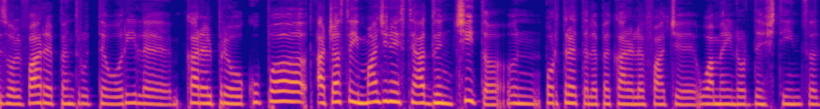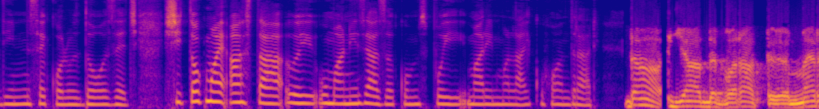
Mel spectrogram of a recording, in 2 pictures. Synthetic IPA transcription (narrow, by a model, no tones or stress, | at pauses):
zo̞lvaɾe̞pe̞nt̪ɾut̪e̞o̞ɾiːle̞kaɾe̞ɨlpɾe̞o̞kupəat͡ʃast̪əimad͡ʒinejest̪e̞ad̪ɨnt͡ʃit̪əɨnpo̞rt̪ɾe̞t̪e̞le̞pe̞kaɾe̞le̞fat͡ʃe̞oame̞nilo̞rd̪e̞ʃt̪iint̪səd̪inse̞ko̞luld̪o̞wəze̞t͡ʃʲʃit̪o̞kmajʔast̪aʔɨjumanizeazəkumspujmaɾinməlajkuho̞nd̪ɾarʲ | d̪ajead̪e̞vəɾat̪me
